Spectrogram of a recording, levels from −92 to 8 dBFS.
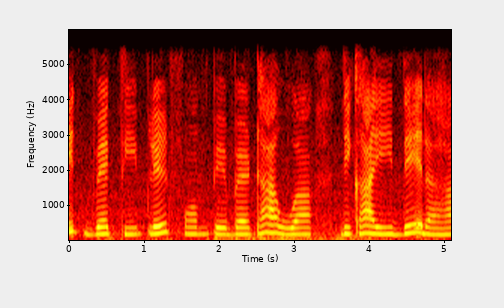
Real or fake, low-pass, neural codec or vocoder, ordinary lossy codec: real; 5.4 kHz; none; none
